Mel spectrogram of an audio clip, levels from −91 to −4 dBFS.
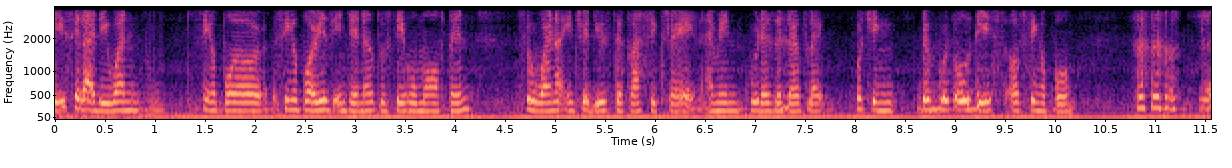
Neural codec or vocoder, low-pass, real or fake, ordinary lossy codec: codec, 16 kHz, 4.8 kbps, FACodec; 3.6 kHz; fake; none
